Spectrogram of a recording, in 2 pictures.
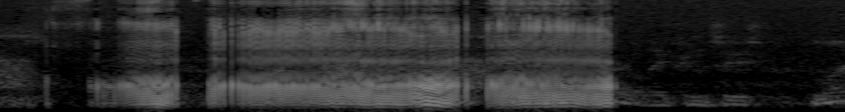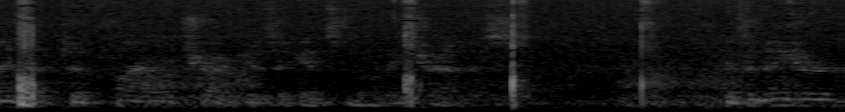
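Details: A dog named Miko gives a loud, rough, drawn-out snore, followed by quieter snuffling breaths with faint clicks; dog snoring.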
